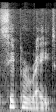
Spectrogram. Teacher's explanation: The most common mistake swaps that middle A for an E, producing separates, which sounds identical in speech but is wrong in writing. The middle vowel reduces to a neutral schwa in conversational speech, which sounds equally like an A or an E.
